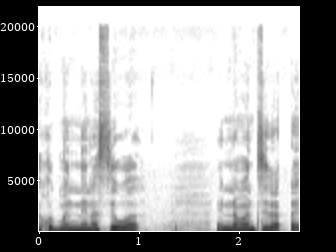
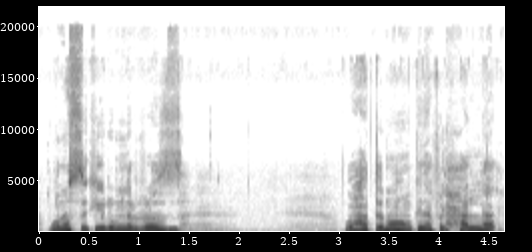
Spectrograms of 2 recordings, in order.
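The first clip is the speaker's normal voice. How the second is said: ordinary delivery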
